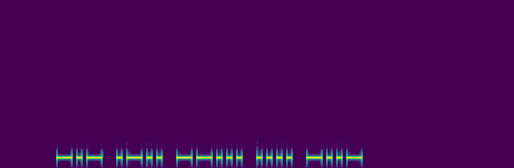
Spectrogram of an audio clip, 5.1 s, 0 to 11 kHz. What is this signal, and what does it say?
Morse code, heard as a keyed tone, about 24 wpm, 700 Hz. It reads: KL7HX
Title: Speed Racing - USA 2x2 Call Signs 20wpm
